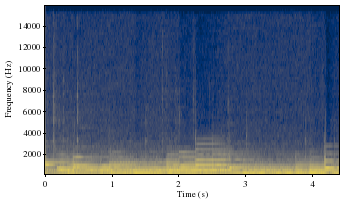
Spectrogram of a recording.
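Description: Steinmayer upright acoustic piano played in flowing chords and melody with its middle practice (celeste) pedal engaged: a felt strip sits between the hammers and the strings, giving a quieter, softened tone.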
